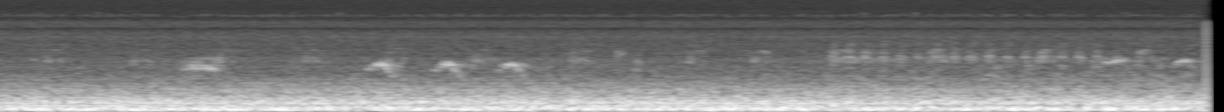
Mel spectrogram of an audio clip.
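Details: Hummingbird activity around a feeder, giving high, squeaky chirps spaced about half a second apart, then a fast twittering chatter, with constant low-pitched background hum throughout.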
